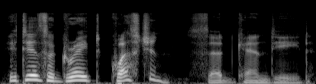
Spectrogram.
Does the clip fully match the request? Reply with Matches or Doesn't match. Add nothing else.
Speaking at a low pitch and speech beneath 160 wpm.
Matches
